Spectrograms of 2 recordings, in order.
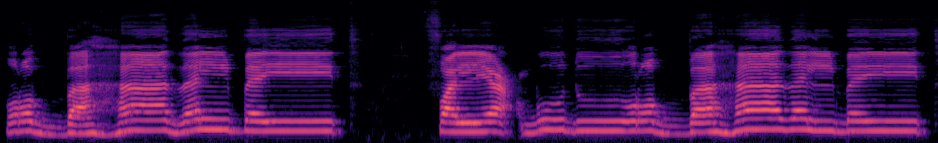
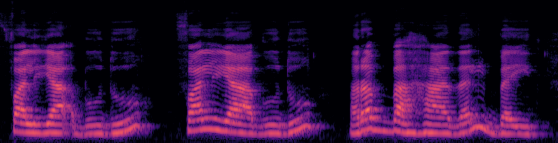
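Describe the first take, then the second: First: रब्बा with heavy र, हाजल बैत drawn out slowly; correct tajweed. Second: फलयाबुदू रब्ब हादल बैत with thin र and no ع; wrong recitation. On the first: Teacher showing students the right recitation, slow chant. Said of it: "खड़ा जबर पढ़ेंगे और वक्फ सही करेंगे". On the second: Teacher demonstrating the common mistake, careless reading. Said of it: "अब इसमें गलती क्या है?". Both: Shown as a demonstration.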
